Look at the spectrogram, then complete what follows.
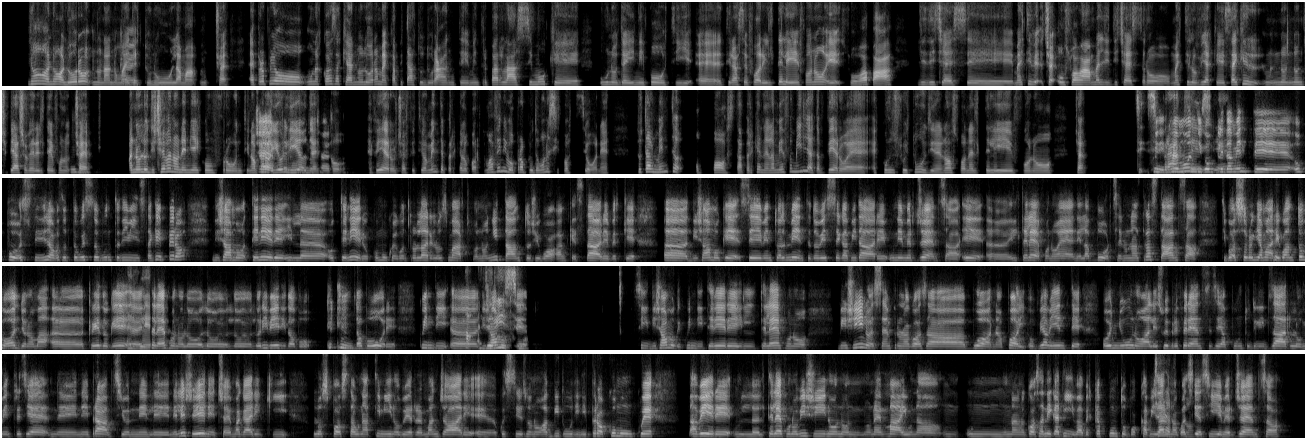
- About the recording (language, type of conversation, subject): Italian, podcast, Ti capita mai di controllare lo smartphone mentre sei con amici o famiglia?
- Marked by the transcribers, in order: other background noise; "proprio" said as "propio"; throat clearing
